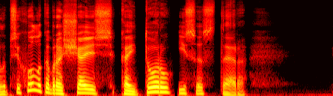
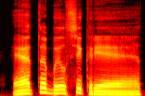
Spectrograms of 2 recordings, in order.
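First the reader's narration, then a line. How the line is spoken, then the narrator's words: Drawling. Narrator (Russian): протянул Айтор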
